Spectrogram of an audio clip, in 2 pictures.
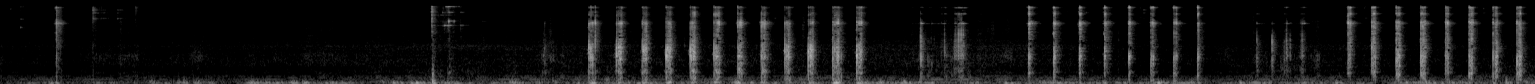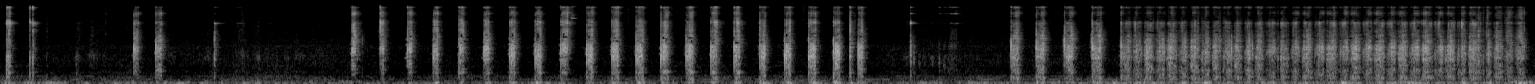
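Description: The edge of a heat-treated Mississippi gravel chert preform being ground in quick back-and-forth strokes, about five a second, in several runs, then rubbed continuously near the end: platform preparation before the next strike.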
